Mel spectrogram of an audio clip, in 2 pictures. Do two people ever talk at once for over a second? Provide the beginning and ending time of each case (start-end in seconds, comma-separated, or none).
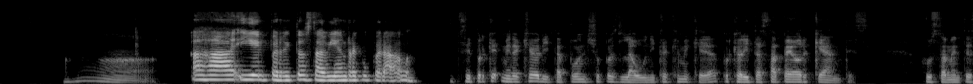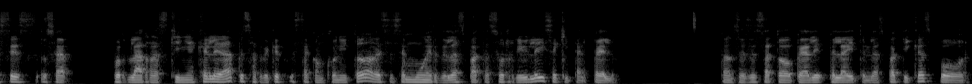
none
